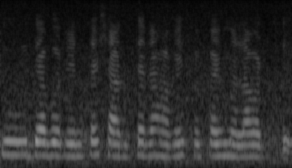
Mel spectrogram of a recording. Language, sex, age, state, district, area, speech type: Marathi, female, 30-45, Maharashtra, Nagpur, urban, read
